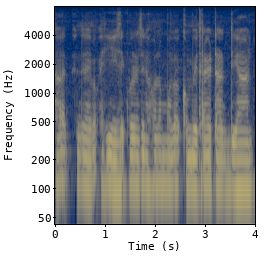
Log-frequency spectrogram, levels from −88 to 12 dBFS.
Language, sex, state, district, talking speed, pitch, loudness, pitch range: Chakma, male, Tripura, Dhalai, 165 wpm, 110 Hz, -23 LUFS, 105-110 Hz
